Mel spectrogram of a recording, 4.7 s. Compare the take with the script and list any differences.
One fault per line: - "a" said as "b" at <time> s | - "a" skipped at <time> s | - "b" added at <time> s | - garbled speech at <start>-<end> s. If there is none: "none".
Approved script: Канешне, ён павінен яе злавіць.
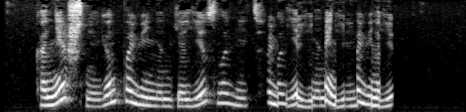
- garbled speech at 2.7-3.9 s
